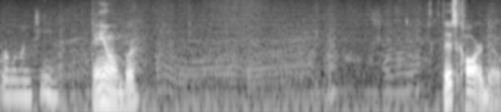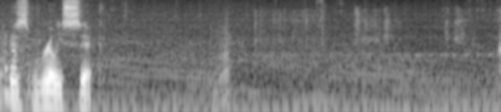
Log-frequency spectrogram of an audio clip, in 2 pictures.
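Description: A car engine revs up and down as it accelerates and shifts gears.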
